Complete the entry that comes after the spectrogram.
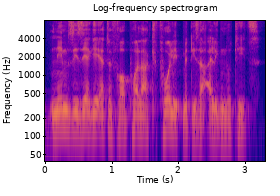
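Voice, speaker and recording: A courteous, self-doubting male writer played by an actor reads intimate letters in a radio play. His voice sits low, and his delivery is formal, tender and introspective. Faint music runs underneath. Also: brisk, a little mellow, lightly acted.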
